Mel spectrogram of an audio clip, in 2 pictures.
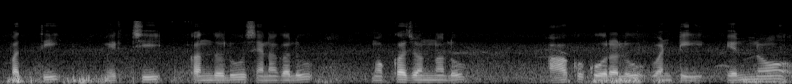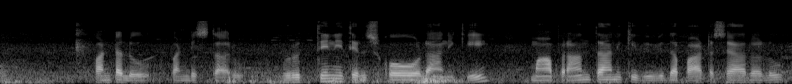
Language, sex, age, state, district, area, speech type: Telugu, male, 18-30, Andhra Pradesh, Guntur, urban, spontaneous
